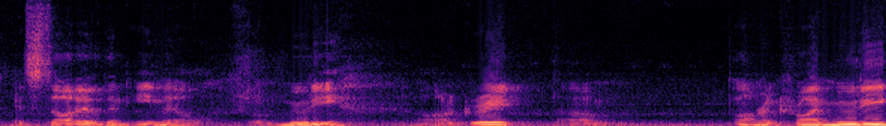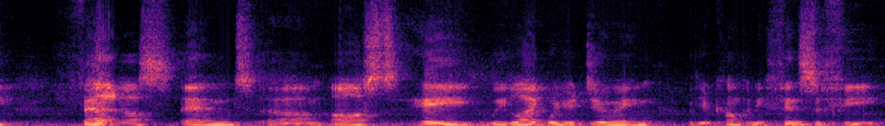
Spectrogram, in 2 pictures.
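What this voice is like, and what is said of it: English accent. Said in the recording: “as you can tell from my accent, I have a background in England”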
